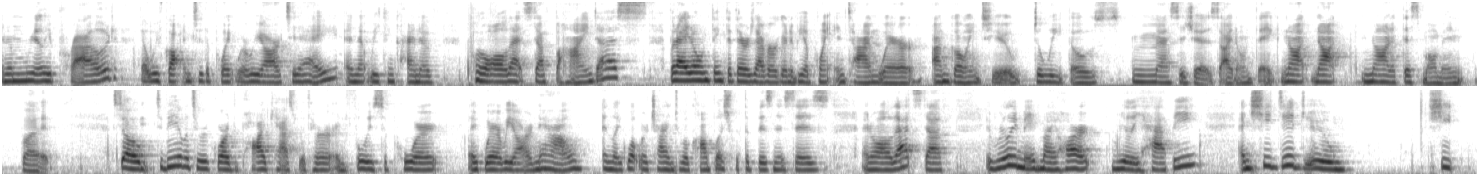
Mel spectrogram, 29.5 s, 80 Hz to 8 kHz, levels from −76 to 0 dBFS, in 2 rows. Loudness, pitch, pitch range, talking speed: -25 LUFS, 195 Hz, 185-215 Hz, 205 wpm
